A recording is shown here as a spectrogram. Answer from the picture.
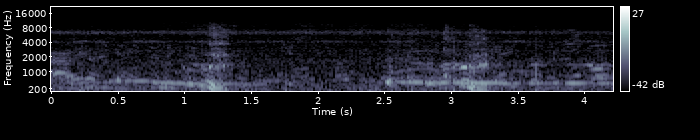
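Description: A man's voice giving long falling cries, one about every two seconds, each sliding from a high pitch down to a low one. A steady held tone joins about halfway through, over a faint steady high hum.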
